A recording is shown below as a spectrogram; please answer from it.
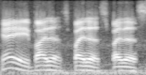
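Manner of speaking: ordinary talk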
